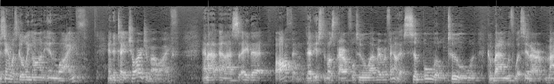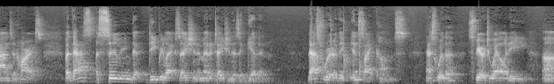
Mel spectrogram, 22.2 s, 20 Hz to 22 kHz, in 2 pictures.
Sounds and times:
Speech: 0.0s - 16.6s, 17.2s - 22.1s.

